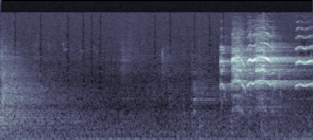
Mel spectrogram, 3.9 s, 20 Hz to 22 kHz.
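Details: Peregrine falcon chicks at their nest in Orange, New South Wales, on 15 November 2022, described as going wild. A fading low rumble gives way to a sudden burst of thin, whining, tonal calls that ends in steady, held notes.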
